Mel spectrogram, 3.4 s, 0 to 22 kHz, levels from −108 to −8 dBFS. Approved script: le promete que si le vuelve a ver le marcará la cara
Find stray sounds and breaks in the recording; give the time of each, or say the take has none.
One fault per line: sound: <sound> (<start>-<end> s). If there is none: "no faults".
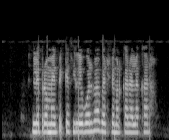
no faults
